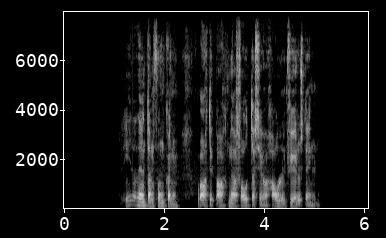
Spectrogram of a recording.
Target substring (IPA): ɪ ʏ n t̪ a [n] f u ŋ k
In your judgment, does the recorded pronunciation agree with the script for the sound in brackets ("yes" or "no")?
yes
